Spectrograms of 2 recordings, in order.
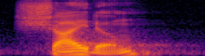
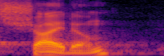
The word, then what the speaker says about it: Shittim: And Joshua, the son of Nun, sent 2 men secretly into Shittim, Long I, as spies. If you ever read the Bible publicly, just Google it, okay? Because you can make a big mistake. So that's Shittim.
